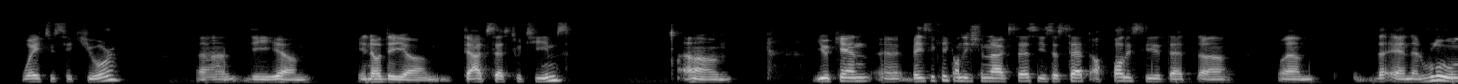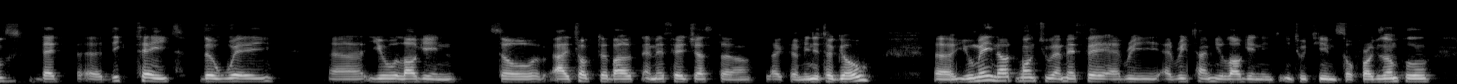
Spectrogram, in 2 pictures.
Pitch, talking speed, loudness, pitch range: 135 Hz, 145 wpm, -24 LUFS, 125-155 Hz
